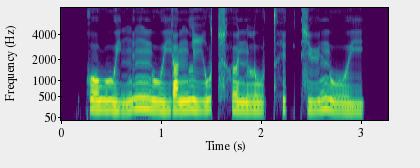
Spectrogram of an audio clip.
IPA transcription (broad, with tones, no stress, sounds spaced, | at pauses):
k o˧ w uː˨˩ j ŋ ɪ˥ ŋ n̪ uː˨ j ɐ˨˧ ŋ l iː˨˥ w t͡sʰ ɵ˨ n l uː˨˩ t̪ʰ ɪ˧ k̚ t͡s yː˨˥ n̪ uː˨˩ j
